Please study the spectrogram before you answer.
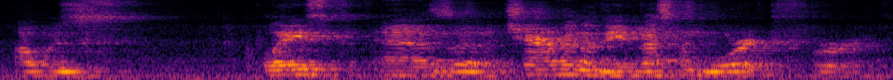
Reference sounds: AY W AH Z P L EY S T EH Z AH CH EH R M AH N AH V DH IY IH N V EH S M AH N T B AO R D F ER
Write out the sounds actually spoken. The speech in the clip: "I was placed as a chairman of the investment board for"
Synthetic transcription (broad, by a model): AY W AH Z P L EY S T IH Z AH CH EH R M AH N AH V DH IY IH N V EH S M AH N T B AO R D F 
